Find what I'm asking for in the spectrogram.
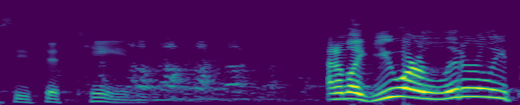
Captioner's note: audience laughing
